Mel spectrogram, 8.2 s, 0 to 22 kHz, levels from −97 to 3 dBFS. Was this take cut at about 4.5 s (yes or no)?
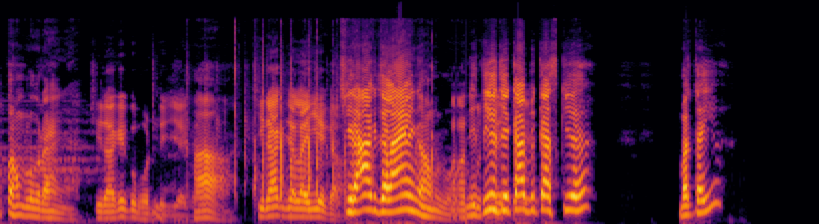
yes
